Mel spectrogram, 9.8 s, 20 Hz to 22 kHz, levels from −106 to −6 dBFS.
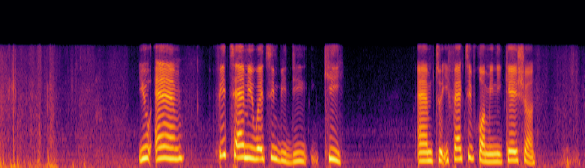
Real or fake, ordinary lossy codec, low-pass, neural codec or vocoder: real; none; 7.2 kHz; none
